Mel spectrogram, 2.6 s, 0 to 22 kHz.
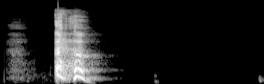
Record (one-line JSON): {"cough_length": "2.6 s", "cough_amplitude": 32767, "cough_signal_mean_std_ratio": 0.24, "survey_phase": "beta (2021-08-13 to 2022-03-07)", "age": "45-64", "gender": "Female", "wearing_mask": "No", "symptom_runny_or_blocked_nose": true, "smoker_status": "Ex-smoker", "respiratory_condition_asthma": false, "respiratory_condition_other": false, "recruitment_source": "REACT", "submission_delay": "0 days", "covid_test_result": "Negative", "covid_test_method": "RT-qPCR"}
